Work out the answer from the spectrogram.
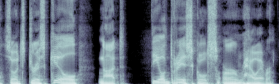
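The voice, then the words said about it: Bad put-on accent. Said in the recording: “That was a bad accent.”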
